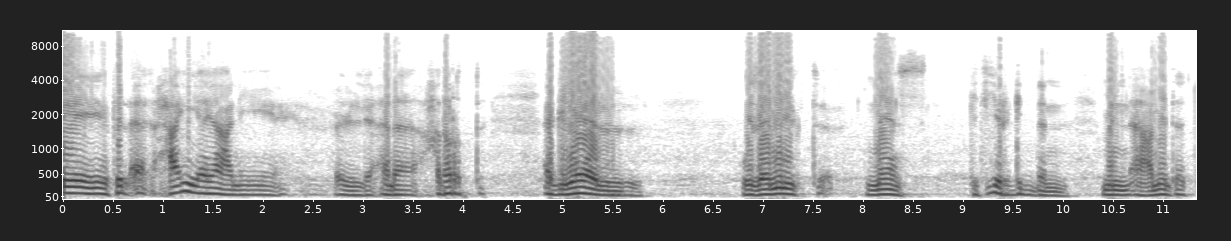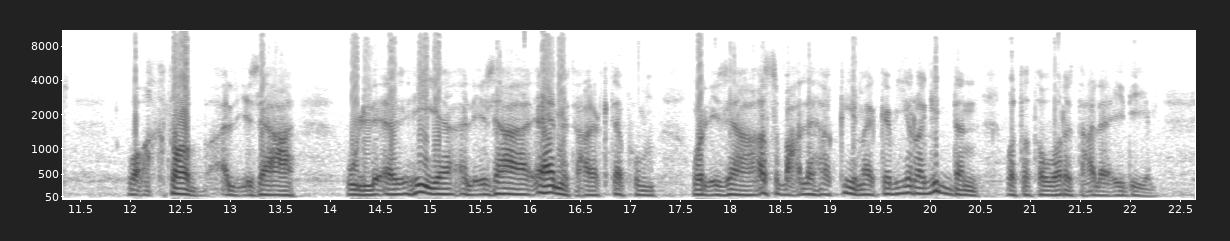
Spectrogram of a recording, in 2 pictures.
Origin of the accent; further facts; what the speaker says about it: Egypt; now in United Kingdom; الى ان تتاح لي فرصة تانية في اني يعني اجي بلدي واعمل في بلدي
